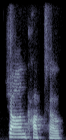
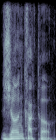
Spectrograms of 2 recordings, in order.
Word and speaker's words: Cocteau: Jean Cocteau. Jean Cocteau.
